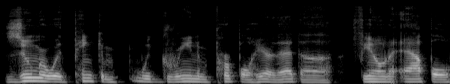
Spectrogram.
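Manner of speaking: ordinary talk, nothing marked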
